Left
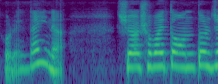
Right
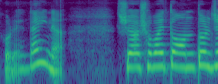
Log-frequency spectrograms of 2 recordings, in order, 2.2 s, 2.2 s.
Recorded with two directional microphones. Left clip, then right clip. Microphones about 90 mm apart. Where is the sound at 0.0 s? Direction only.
30° right (ahead or behind).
